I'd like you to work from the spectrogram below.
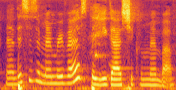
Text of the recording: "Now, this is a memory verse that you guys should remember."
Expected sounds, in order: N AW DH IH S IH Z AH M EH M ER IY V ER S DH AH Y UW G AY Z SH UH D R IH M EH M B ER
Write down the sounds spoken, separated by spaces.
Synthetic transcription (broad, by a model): N AW DH IH S IH Z AH M EH M ER IY V ER S DH AH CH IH G AY Z SH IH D R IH M EH M B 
